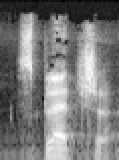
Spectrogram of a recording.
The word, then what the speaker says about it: Splatch: Ça se prononce comment, Splatch? – Splatch. – Splatch, oui. Comme le bruit, quoi.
